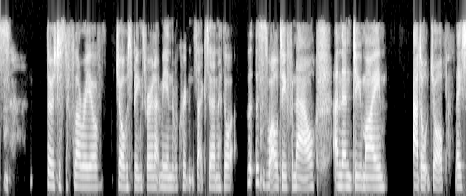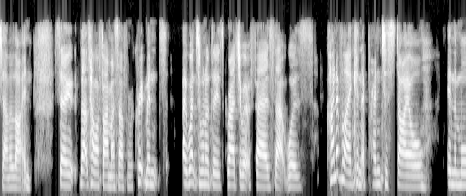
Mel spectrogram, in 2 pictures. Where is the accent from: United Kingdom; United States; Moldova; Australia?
United Kingdom; moved away as an adult; also born or lived in Birmingham / London; now in Bristol, United Kingdom; I grew up in Birmingham and London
